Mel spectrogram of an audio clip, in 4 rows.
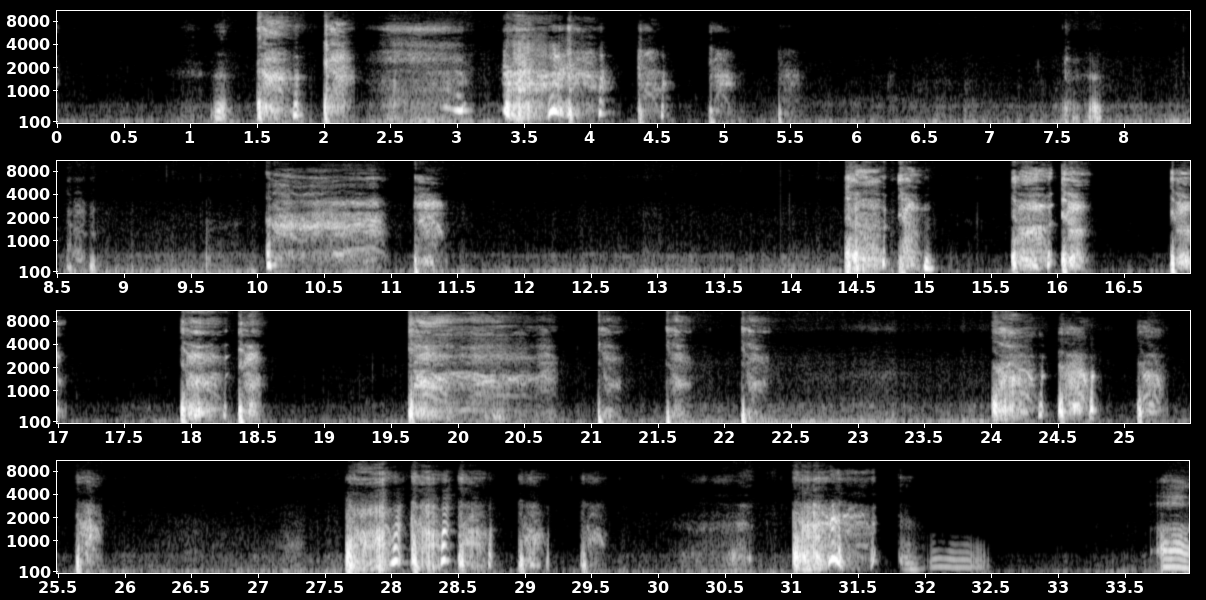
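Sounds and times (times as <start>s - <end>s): girl coughing: 1.2s - 2.3s, 3.0s - 5.6s, 8.6s - 8.9s, 14.4s - 15.1s, 15.7s - 16.3s, 18.0s - 18.6s, 19.6s - 22.4s, 24.0s - 25.9s, 27.7s - 29.7s, 31.0s - 32.2s.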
